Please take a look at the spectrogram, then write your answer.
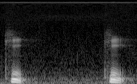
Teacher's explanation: You can able to see the time domain signal, just now we have seen for k, you can see there is a burst of noise, and preceding that there will be a silence, right, we have a silence followed by a burst of a noise, and then afterwards here this also contains the vowel e also, ki, right. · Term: unvoiced stop consonant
